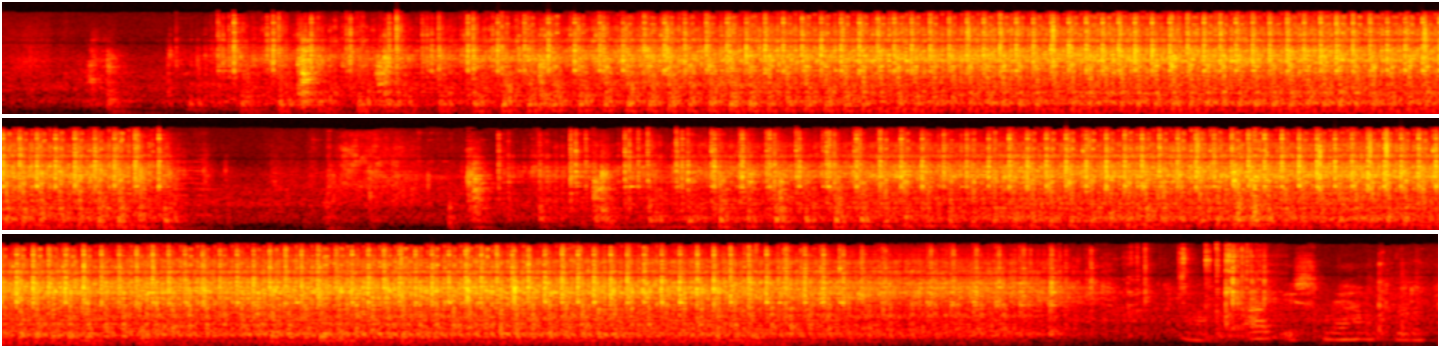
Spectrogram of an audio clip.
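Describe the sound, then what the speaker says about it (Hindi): A sewing machine stitches slowly through several fabric layers of a festive sling bag, a rapid rattling whir that runs for about eight seconds, pauses briefly, then resumes for a long stretch. "और इसमें हमारी कई लेयर हो गई हैं इसलिए बहुत आराम से मशीन चलानी है।"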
